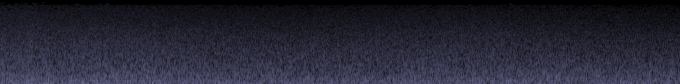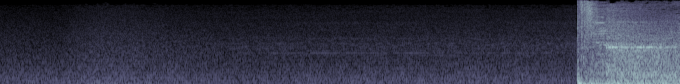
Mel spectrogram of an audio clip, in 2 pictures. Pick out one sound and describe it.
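Wind howls steadily in a blizzard.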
